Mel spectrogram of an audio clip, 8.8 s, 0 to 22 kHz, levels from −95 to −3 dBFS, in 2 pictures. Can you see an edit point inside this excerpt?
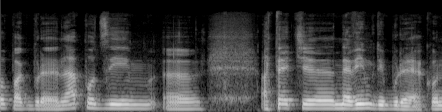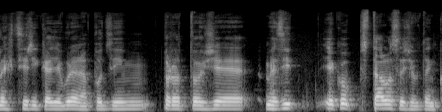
no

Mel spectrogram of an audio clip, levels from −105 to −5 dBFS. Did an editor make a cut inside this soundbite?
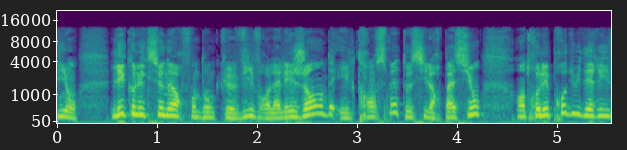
no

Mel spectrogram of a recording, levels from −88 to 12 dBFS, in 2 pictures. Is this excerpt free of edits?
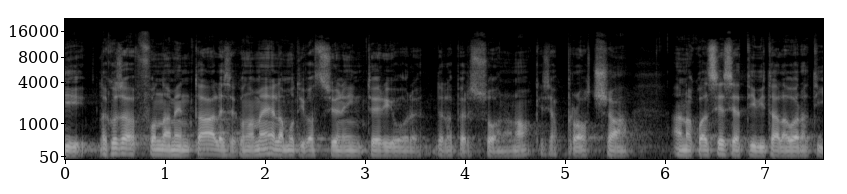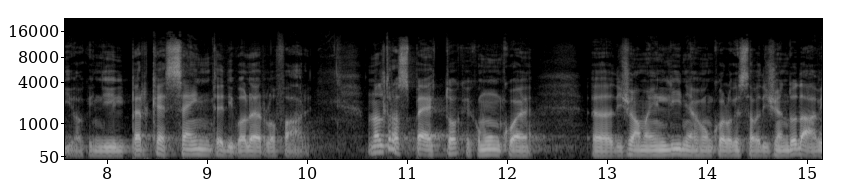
yes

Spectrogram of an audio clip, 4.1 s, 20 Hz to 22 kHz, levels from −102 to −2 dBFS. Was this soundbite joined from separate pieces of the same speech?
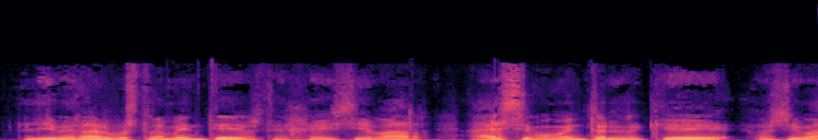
yes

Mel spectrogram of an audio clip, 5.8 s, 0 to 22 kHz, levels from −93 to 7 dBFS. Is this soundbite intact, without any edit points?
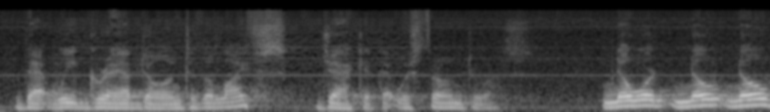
no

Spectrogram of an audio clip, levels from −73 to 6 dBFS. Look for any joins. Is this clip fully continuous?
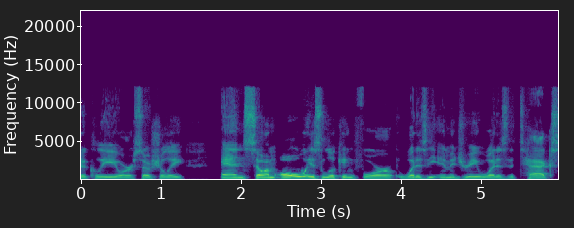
yes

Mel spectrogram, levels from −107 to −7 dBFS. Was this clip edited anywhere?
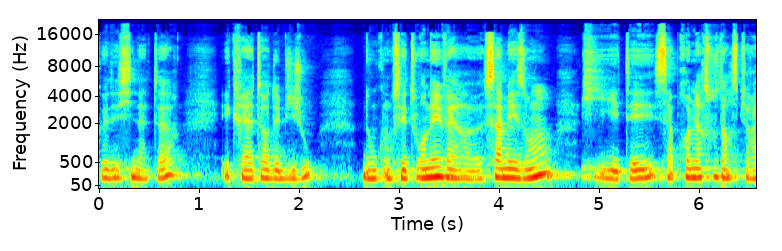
yes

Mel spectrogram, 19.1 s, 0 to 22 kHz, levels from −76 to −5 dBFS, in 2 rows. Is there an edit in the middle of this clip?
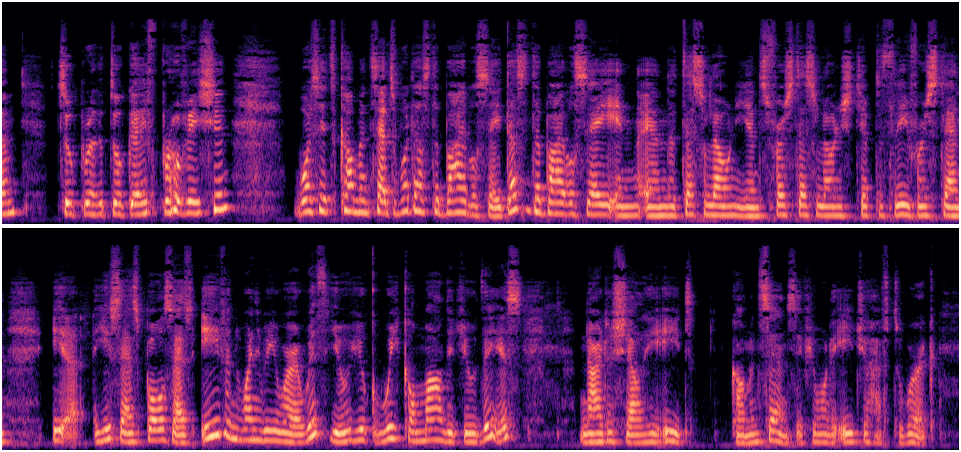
yes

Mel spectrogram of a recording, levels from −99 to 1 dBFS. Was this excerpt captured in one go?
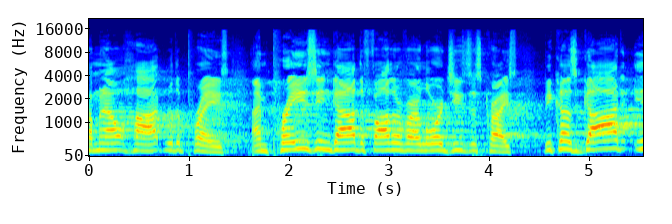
yes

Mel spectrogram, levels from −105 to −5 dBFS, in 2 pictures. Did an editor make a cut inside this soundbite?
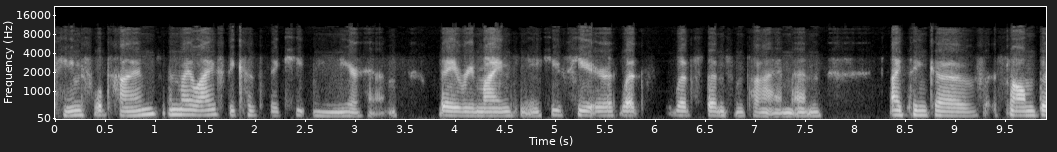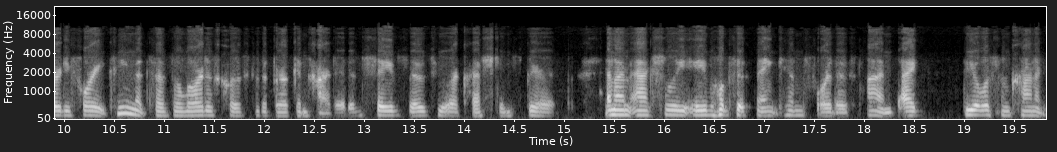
yes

